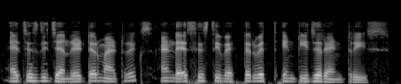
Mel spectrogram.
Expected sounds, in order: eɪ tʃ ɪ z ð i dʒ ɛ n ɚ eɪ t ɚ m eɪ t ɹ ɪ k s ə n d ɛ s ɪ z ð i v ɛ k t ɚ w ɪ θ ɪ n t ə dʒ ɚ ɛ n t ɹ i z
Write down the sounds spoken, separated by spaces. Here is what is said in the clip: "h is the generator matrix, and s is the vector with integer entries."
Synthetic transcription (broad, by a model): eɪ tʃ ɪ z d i dʒ ɛ n ɚ eɪ t ɚ m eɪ t ɹ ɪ k s ə n d ɛ s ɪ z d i v ɛ k t ɚ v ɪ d ɪ n t ə dʒ ɚ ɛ n t ɹ i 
